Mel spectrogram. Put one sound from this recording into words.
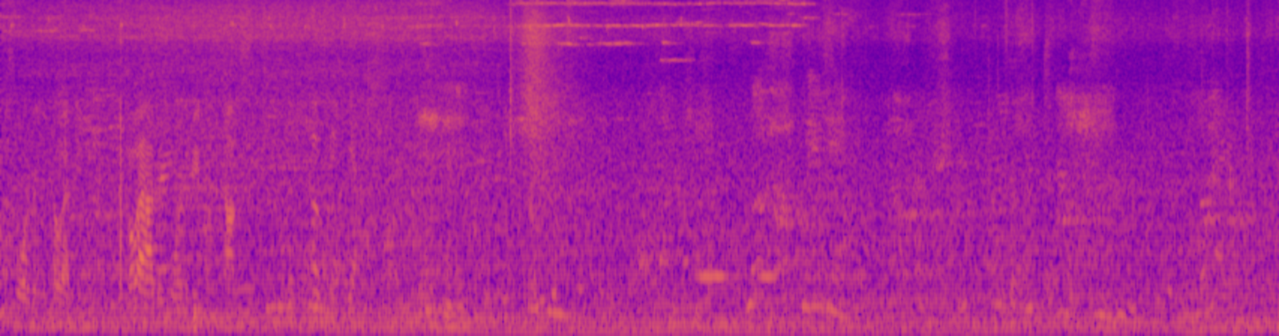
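Traffic rumbles past on a nearby street.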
